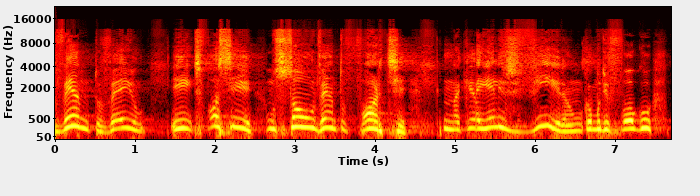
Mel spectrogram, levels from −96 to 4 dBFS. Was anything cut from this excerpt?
yes; 6 cuts; at 1.7 s, 2.6 s, 3.3 s, 4.9 s, 5.3 s, 6.6 s

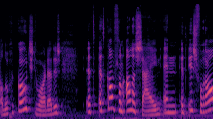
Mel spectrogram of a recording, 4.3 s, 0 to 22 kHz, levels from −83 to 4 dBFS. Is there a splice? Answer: no; 0 cuts

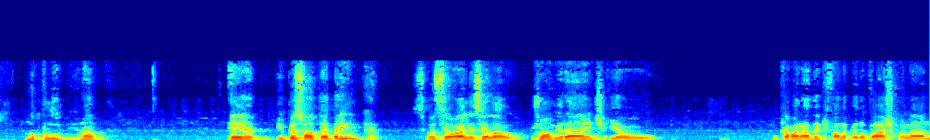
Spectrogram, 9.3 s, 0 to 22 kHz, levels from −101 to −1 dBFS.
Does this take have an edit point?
yes; 1 cut; at 6.0 s

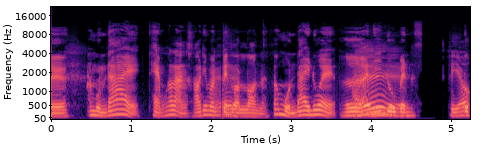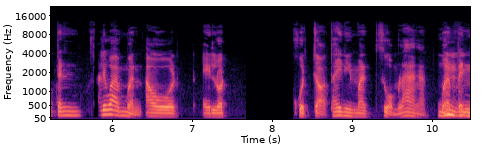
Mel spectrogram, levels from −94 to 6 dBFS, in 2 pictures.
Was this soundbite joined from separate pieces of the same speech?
no; 0 cuts

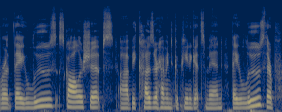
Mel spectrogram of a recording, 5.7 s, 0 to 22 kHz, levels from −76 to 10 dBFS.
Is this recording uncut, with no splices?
no; 1 cut; at 2.3 s

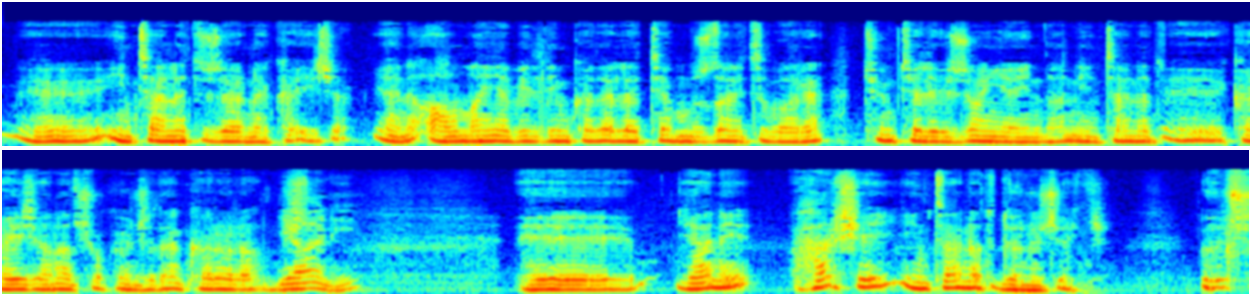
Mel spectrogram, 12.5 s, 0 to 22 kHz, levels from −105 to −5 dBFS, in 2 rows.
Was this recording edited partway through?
yes; 6 cuts; at 1.8 s, 4.2 s, 5.8 s, 6.6 s, 9.5 s, 11.2 s

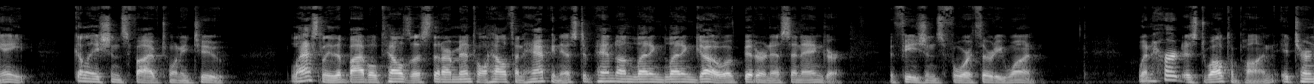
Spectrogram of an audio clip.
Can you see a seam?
yes; 1 cut; at 6.6 s

